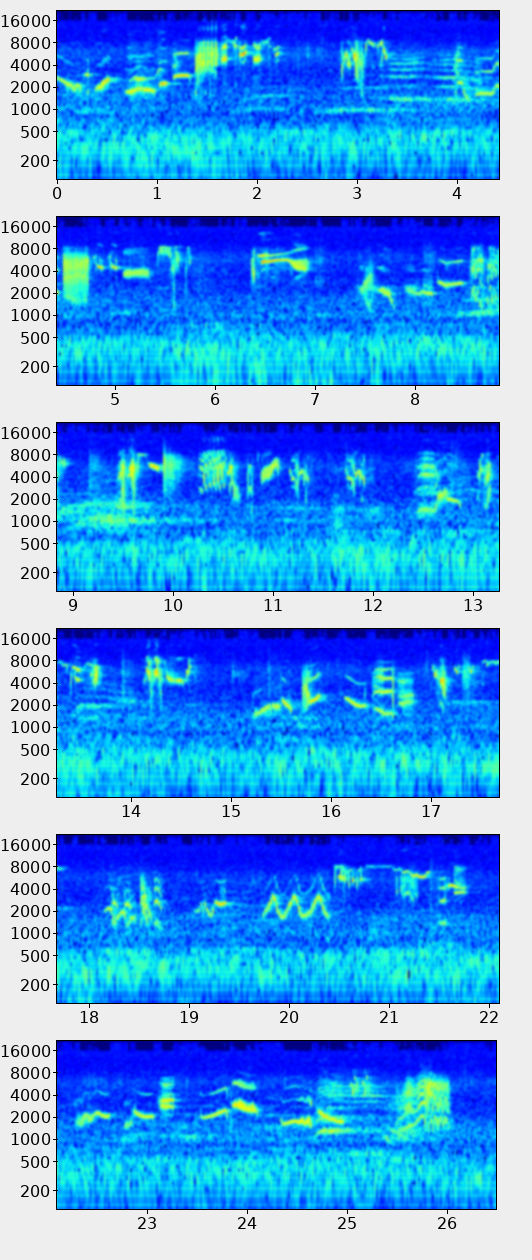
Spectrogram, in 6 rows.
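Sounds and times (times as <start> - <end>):
common blackbird song: 0.0 - 26.2.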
